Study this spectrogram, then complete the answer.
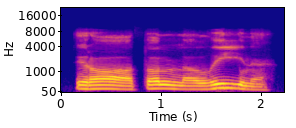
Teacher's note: जाल जबान की नोक ऊपर वाले जो दो दांत है ना आगे, इसके साथ मिलाइए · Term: नरम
